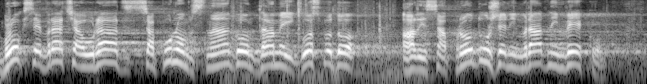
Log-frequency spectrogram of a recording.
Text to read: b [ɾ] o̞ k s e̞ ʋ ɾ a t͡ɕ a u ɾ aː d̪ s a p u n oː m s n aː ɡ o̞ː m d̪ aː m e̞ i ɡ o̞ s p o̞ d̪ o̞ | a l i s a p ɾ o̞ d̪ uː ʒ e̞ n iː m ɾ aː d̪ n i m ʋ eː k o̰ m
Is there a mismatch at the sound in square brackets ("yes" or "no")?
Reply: yes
